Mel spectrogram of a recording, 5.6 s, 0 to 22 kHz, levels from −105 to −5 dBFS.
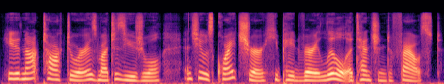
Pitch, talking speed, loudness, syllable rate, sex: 205 Hz, 235 wpm, -17 LUFS, 5.4 syllables/s, female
